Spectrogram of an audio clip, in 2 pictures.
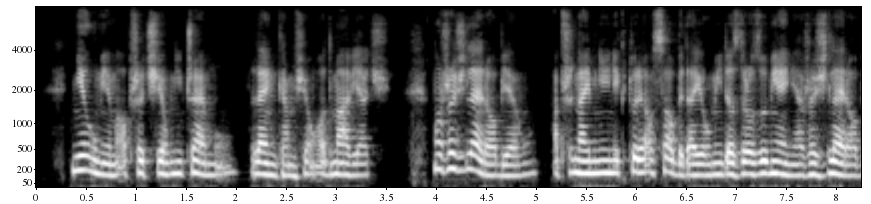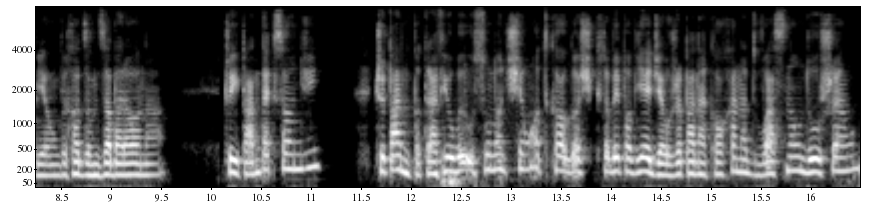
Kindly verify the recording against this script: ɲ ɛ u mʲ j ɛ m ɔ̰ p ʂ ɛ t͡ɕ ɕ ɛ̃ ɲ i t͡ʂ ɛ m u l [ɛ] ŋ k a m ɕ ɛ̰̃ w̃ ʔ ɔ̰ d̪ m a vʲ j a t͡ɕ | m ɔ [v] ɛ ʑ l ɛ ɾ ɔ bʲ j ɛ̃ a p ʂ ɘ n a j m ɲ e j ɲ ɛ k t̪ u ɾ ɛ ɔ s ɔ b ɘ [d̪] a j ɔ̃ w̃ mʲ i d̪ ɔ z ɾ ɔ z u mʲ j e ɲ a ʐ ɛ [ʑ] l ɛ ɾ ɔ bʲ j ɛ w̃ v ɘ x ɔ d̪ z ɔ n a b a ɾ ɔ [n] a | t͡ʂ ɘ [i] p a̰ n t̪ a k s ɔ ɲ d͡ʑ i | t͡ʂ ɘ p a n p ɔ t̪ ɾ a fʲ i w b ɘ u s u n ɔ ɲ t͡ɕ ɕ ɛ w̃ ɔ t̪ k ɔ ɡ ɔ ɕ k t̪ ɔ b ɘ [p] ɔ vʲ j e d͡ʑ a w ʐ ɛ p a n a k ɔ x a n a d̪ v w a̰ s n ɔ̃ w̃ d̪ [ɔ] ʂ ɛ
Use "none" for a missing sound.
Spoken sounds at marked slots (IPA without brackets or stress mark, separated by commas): ɛ, ʐ, d̪, ʑ, n, i, p, u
